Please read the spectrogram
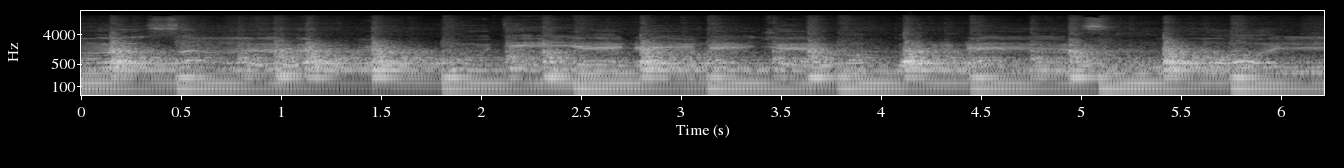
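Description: A man singing a Turkish Sufi hymn (ilahi) in a wavering voice over a steady low drone, with a deep beat repeating about every two-thirds of a second.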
